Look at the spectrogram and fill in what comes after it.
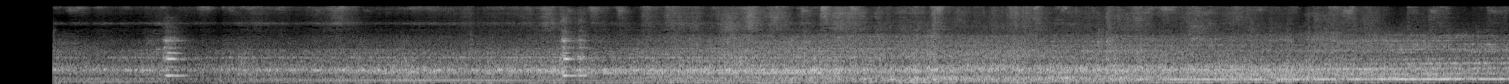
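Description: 1938 Tube Stock electric train sounding two short horn toots about four seconds apart as it approaches, then running through with a steadily building rumble of wheels on rails. Near the end a low hum rises slightly in pitch.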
